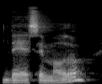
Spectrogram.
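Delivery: ordinary delivery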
